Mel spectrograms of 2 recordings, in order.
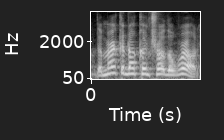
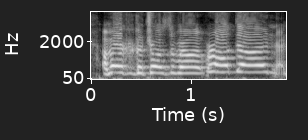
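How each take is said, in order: First: Said in the usual way. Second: Higher mock-despairing pundit, lightly done; high mock despair that the world is lost; mock doom reaction. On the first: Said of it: "that's what they want you to know". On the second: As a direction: parody a panicked doomer. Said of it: "it's a immediate reaction".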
